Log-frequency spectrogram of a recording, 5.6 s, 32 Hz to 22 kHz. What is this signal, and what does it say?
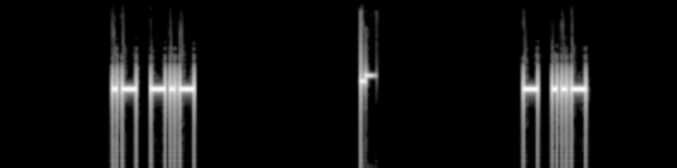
Morse code, heard as a keyed tone, about 30 wpm, 700 Hz. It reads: AK TU
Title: Top Two Letter Combinations in Words 30wpm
